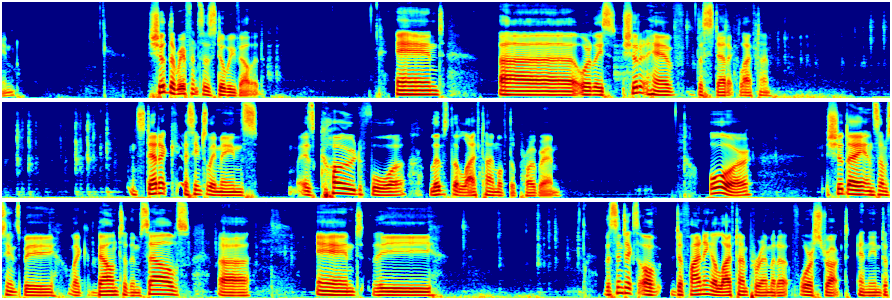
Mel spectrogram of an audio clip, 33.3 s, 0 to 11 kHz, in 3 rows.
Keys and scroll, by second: 9.2-12.1 typing, 10.6 Left, 10.8 Left, 10.9 Left, 11.8 Left, 11.8 Right, 12.3 ctrl+s, 20.2 Up, 20.4 ctrl+z, 20.7 ctrl+z, 21.5 Down, 22.2 Right, 22.2 BackSpace, 22.4 Right, 22.7 ;, 23.9 Delete, 24.1 Delete, 24.3 Delete, 24.9 Delete, 24.9 a, 25.8 ctrl+s, 29.0 Left, 29.0 Right, 29.0 &, 29.3 ctrl+s.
